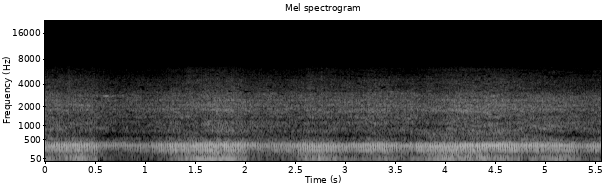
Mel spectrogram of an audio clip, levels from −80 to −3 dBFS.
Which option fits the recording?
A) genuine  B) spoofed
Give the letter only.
A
